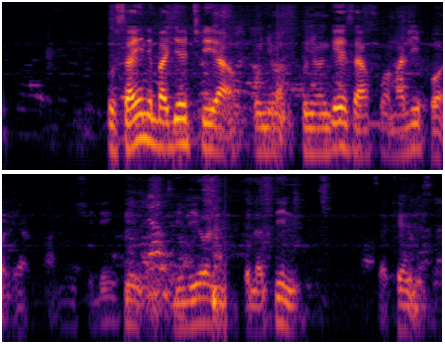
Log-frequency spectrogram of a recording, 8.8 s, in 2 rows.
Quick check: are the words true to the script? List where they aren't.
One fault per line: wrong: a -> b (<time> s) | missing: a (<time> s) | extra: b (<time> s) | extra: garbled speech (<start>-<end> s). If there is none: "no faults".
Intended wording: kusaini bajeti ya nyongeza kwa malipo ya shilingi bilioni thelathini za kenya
no faults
